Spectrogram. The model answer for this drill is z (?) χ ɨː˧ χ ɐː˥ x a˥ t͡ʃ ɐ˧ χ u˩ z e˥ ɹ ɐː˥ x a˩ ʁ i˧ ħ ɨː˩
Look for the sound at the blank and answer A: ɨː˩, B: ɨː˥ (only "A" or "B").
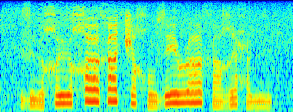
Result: A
